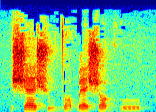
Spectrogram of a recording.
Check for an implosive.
present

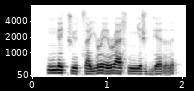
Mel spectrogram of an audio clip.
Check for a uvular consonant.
absent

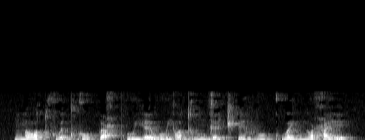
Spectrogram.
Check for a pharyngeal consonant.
present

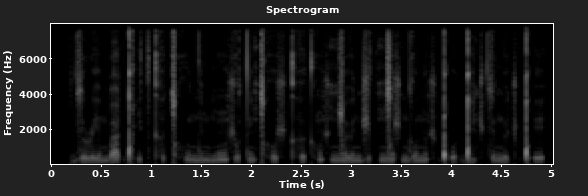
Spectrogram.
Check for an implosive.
absent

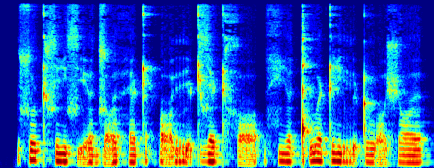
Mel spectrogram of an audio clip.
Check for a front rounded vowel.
absent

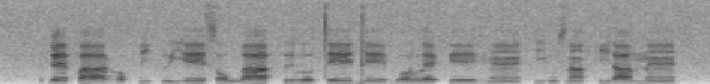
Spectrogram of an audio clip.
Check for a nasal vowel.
present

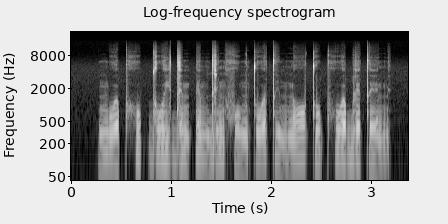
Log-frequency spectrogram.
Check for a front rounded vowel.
absent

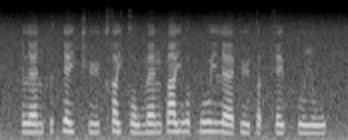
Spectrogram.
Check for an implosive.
absent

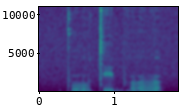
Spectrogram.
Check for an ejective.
present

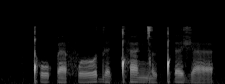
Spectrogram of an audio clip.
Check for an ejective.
present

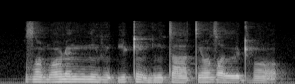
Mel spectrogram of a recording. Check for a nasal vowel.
present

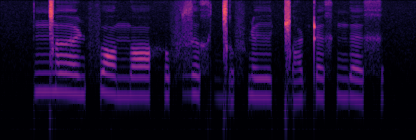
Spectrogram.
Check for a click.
present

